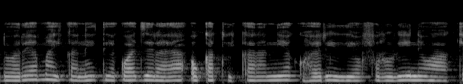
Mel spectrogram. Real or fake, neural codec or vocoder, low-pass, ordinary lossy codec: real; none; 7.2 kHz; Opus, 64 kbps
